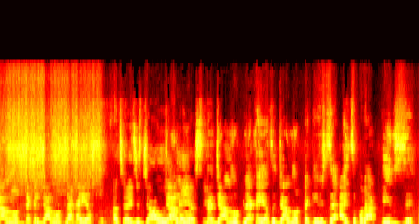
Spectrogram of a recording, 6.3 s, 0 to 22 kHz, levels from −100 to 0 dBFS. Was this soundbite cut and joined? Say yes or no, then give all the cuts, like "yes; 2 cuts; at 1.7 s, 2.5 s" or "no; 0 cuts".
no; 0 cuts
